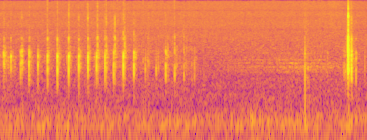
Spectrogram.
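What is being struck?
Plastic pill bottle.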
